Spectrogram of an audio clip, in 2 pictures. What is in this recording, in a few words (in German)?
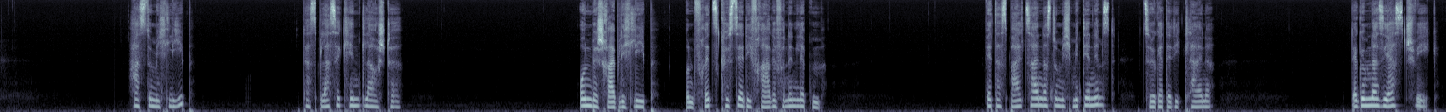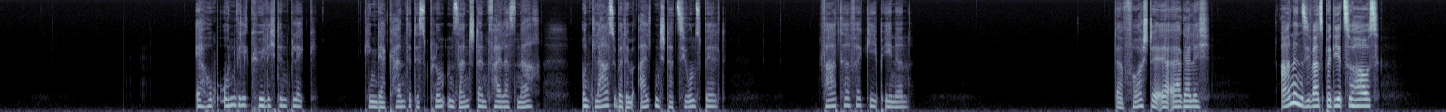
Hoerbuch; Rilke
